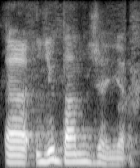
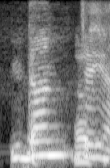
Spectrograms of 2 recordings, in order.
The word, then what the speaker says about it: Yudhanjaya: First word, three syllables. It's Yudhanjaya. Yudhanjaya.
